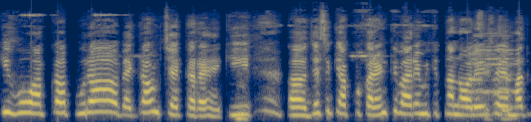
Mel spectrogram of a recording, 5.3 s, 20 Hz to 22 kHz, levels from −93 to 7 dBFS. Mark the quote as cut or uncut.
uncut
